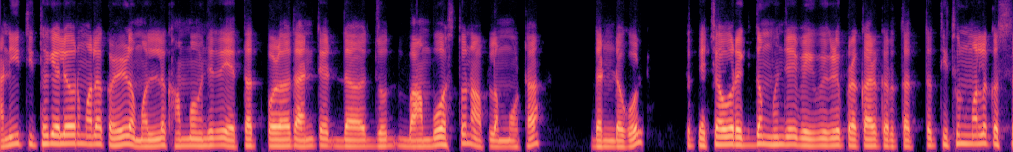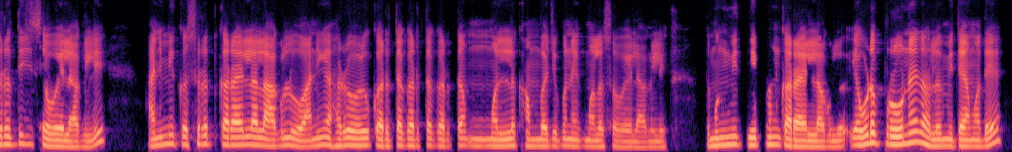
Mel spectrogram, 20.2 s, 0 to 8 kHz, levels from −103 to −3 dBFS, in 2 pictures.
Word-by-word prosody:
आणि 150 +8 -1
तिथं 165 +2 -2
गेल्यावर 175 0 +4
मला 165 -1 0
कळलं 150 +3 +2
मल्लखांब 130 +2 -1
म्हणजे, 135 +1 0
ते 140 0 0
येतात 125 +1 0
पळत 130 0 +4
आणि 125 +1 +1
तो 140 - 0
द, 125 - +1 0.3
जो 125 0 -1 0.2
बांबू 125 +5 +2
असतो 180 +5 -5
ना 155 - -2
आपला 120 -1 -3
मोठा, 115 -1 -3 0.6
दंडगोल. 120 +4 0 0.5
तर 140 - -7
त्याच्यावर 155 +3 +3
एकदम 150 +3 +1
म्हणजे 155 0 0
वेगवेगळे 135 0 +1
प्रकार 130 0 +2
करतात. 125 -1 -2 0.2
तर 145 - -1
तिथून 175 +4 -3
मला 170 +1 0
कसरतीची 160 +1 -2
सवय 125 -6 +2
लागली 115 - -1 0.4
आणि 135 +4 0
मी 175 - -1
कसरत 165 +1 -1
करायला 150 -1 +4
लागलो 135 0 +1
आणि, 125 +6 0
हळूहळू 140 0 +2
करता-करता-करता 130 0 -1 0.2
मल्लखांबाची 130 0 -1
पण 130 0 -3
एक 125 0 -5
मला 120 0 -2
सवय 110 -3 -4
लागली. 105 0 -6
तर 125 +2 -13
मग 140 +1 +2
मी 155 +2 +1
ते 150 -1 0
पण 155 0 0
करायला 120 -4 +4
लागलो. 115 +1 -1
एवढं 160 +6 +6
प्रो 155 -2 +6
नाही 200 +3 +3
झालो 135 -8 +3
मी 130 0 0
त्यामध्ये. 125 - +2
135 Hz, 180 wpm, -23 LUFS, 125-155 Hz, 0.6 s, एवढं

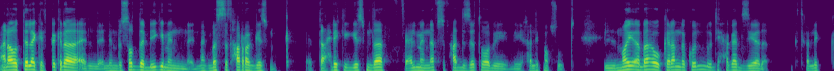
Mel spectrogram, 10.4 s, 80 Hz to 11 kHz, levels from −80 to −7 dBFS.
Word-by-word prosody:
أنا 145 +4 +7
قُلت 155 +2 +5
لك 170 -1 +7
الفكرة 150 0 +2
ال 105 -4 -1
الانبساط 115 +8 -2
ده 150 -1 +3
بيجي 140 +4 0
من 110 -7 -4
إنك 115 +5 -8
بس 130 +3 0
تحرّك 135 -1 +2
جسمك. 115 -5 -7 0.3
تحريك 140 -1 -1
الجسم 130 +1 -4
ده 135 +1 +5 0.2
في - - -5
علم 130 +3 -1
النفس 125 +1 -4
في - - -22
حد 120 0 -1
ذاته 130 +3 -4
هو 125 - +3
بي 105 -4 -5
بيخليك 100 +6 -10
مبسوط. - - -12 0.4
المَيّة 135 +9 +3
بقى 160 +2 +4
والكلام 145 0 +2
ده 135 - -1
كله 155 +1 -4
دي 130 -1 -12
حاجات 130 -1 -3
زيادة 110 -1 -3 0.3
بتخليك - - -8
130 Hz, 200 wpm, -24 LUFS, 115-145 Hz, 0.4 s, أنا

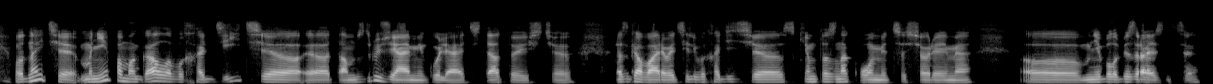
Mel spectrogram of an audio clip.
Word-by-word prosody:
Вот, 125 - +1
знаете, 190 +6 +1
мне 130 +10 +1
помогало 145 - +3
выходить, 120 - -6
э 125 - -1
э, 105 -2 +3
там 100 +1 -1
с 120 - -12
друзьями 105 - +3
гулять, 100 +1 -2
да, 105 +1 +3
то - - -10
есть, 100 +1 -7
э, 100 +2 -6 0.4
разговаривать 110 -4 +3
или 120 -1 -7
выходить, 120 0 -7
э, 115 0 +2
с - - -12
кем-то 125 +1 -4
знакомиться 110 -4 -2
всё 105 - -3
время. 100 -1 -1 0.5
А, 105 -1 +1
мне 115 +3 0
было 120 -1 0
без 120 +1 -4
разницы. 105 -1 +1
110 Hz, 145 wpm, -24 LUFS, 105-120 Hz, 0.5 s, помогало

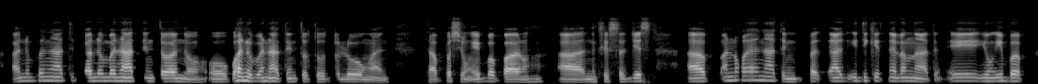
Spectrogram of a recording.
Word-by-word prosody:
"Ano 160 +4 -3
ba 180 +2 -6
natin 175 0 -3
pano 165 -1 +1
ba 165 0 +1
natin 160 -2 +3
'to 145 - +3
ano 120 -5 -4
o 125 0 -3
pano 180 -5 +5
ba 155 - +1
natin 145 -2 +1
to 135 -1 -6
tutulungan?" 115 -5 -4 0.3
Tapos - - -2
yung - - -5
iba 130 +6 +1
parang, 125 -1 +2 0.2
ah, 120 -1 +4
nagsu-suggest, 130 +4 -2 0.3
"Ah 145 +1 +6 0.2
ano 195 +1 -4
kaya 195 0 0
natin 160 -9 -2
pa - - -2 0.2
idikit 165 +1 -4
na 165 - +3
lang 160 0 -1
natin." 145 -2 0
Eh, 160 -1 +1
yung 155 0 0
iba 160 -1 +2
150 Hz, 185 wpm, -25 LUFS, 125-165 Hz, 0.3 s, Ah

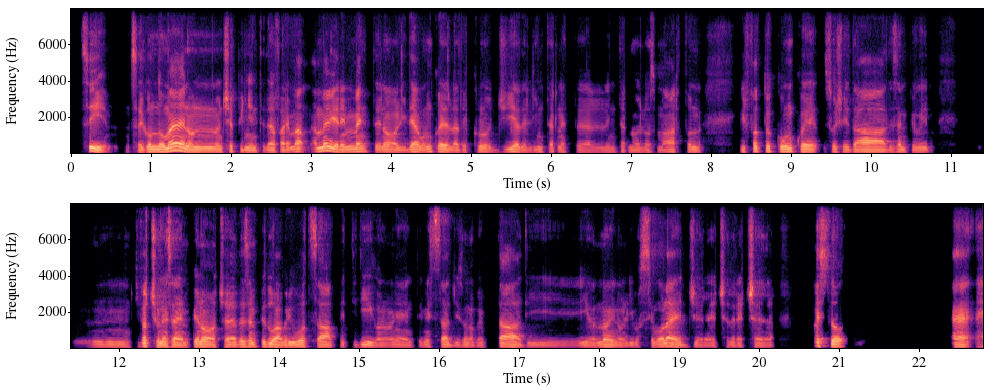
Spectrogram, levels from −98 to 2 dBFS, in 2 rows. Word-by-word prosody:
Sì, - - +6 0.2
secondo 120 +2 +3
me 180 +7 +9
non 115 -4 +4
non 110 0 +1
c'è 125 - -2
più 115 -2 -8
niente 105 -1 -3
da 105 -1 0
fare, 110 +2 -2
ma 135 +2 +1
a 140 - -6
me 170 +5 +6
viene 130 -10 +5
in 115 - +1
mente, 130 -2 0
no, 120 0 0
l'idea 110 +4 +1
comunque 120 +2 0
della 110 -2 0
tecnologia, 110 +3 -4
dell'internet 110 0 -9
all'interno 105 +1 -12
dello 105 -1 -10
smartphone, 115 +2 -7 0.5
il 115 - -7
fatto, 145 0 0
ehm, 130 - -3
comunque 125 -3 +2
società 120 0 0
ad 115 -1 -2
esempio 110 0 -7
che, 110 -1 -7 0.9
mhmm, 115 -1 -8
ti 120 - -29
faccio 150 -3 +1
un 115 - +5
esempio, 110 -1 +1
no, 120 -2 +4
cioè 110 - -1
ad 110 - 0
esempio 130 -1 0
tu 135 +2 +3
apri 115 -2 +3
WhatsApp 125 -3 0
e - - -14
ti - - -21
dicono: 100 -4 -4
"Niente, 100 -3 -9
i - - -14
messaggi 115 -3 -3
sono 100 -2 -8
criptati, 105 +3 -1
io 95 +2 -11
noi 115 +2 0
non 105 -2 -6
li 95 - -10
possiamo 115 +6 -4
leggere, 105 -8 0
eccetera, 105 +2 -10
eccetera". 100 -1 -3 0.5
Questo 170 -6 +2 1.3
Eh, - - +2
115 Hz, 165 wpm, -22 LUFS, 105-125 Hz, 1.3 s, me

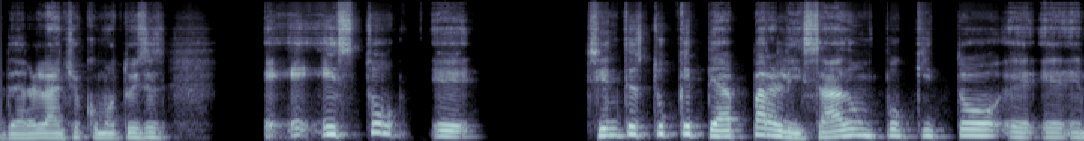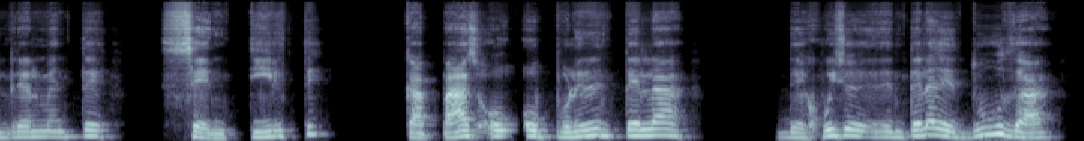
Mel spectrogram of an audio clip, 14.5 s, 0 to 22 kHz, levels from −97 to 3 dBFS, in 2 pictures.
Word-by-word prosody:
dar 110 0 -4
el 120 +1 -2
ancho 120 +2 -4
como 120 -2 -4
tú 125 - -6
dices, 130 0 -4 0.6
e - - -3 0.4
e - - +6
esto, 215 +4 -1
eh, 150 -2 -2 0.7
¿sientes 185 +3 0
tú 220 -1 -3
que 220 0 +4
te 175 -5 +1
ha 160 0 -2
paralizado 150 - +2
un 170 -2 -3
poquito, 170 +1 -2
eh 130 -2 -5
eh, 130 -1 -6
en 125 -1 -6
realmente 145 +2 -3 0.3
sentirte, 145 - +1 0.5
capaz 160 0 +4
o 160 0 +1
o 155 -2 +1
poner 145 +2 +2
en 170 -3 0
tela 170 -2 +2 0.5
de 125 +1 -4
juicio, 170 +7 +2
e 150 -2 -2
en 140 -1 -3
tela 170 +5 +3
de 165 -5 +3
duda, 135 - +2
155 Hz, 150 wpm, -23 LUFS, 135-175 Hz, 0.7 s, e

